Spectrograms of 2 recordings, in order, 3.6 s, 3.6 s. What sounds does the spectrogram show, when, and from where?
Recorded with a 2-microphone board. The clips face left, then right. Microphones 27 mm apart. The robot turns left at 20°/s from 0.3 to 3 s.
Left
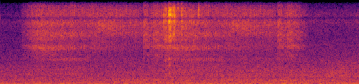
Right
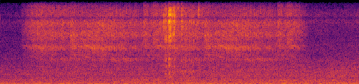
1.6 s chewing: 30° right (ahead or behind), 0.9 m; by 2.1 s 25° right (ahead or behind), 0.9 m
